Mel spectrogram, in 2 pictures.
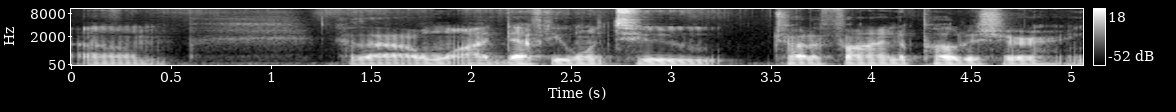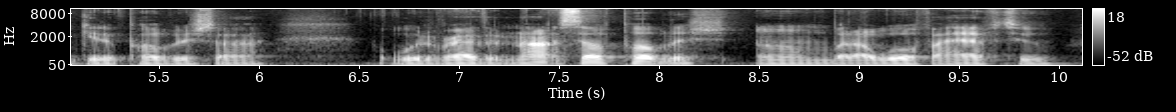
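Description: A man's voice: very deep voice, level tone, normal speed, gravelly, a little mellow. A young man, congested and with a sore throat, hosting a casual solo podcast and rambling with lots of fillers and restarts. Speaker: podcast host.

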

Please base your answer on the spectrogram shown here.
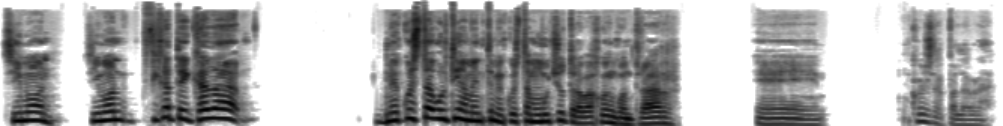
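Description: Mexican male podcast co-host, slightly high pitch but very soft-edged tone, informal and foul-mouthed storyteller. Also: unhurried, long pauses, no room sound, clean studio sound. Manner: informal, profanity-laden, acts out dialogue while telling anecdotes. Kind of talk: casual chat with slangy storytelling.

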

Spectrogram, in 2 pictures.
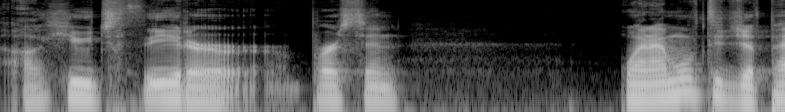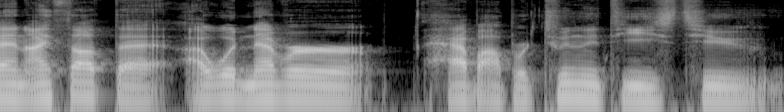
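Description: Chatty Chicago man with gravelly voice. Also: medium pitch, a bit bright. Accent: Midwest American with a slight Mexican tinge. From Chicago, United States. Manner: rambling, chatty, frequent restarts. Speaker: vlogger living in Japan. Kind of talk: casual personal vlog.

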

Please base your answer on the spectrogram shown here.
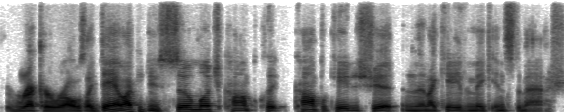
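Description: A man's voice: lowish voice, animated, fairly quick, a little mellow, no room sound, lo-fi sound. A man hosting a podcast in casual chat, self-deprecating and free with swearing. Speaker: podcast host.

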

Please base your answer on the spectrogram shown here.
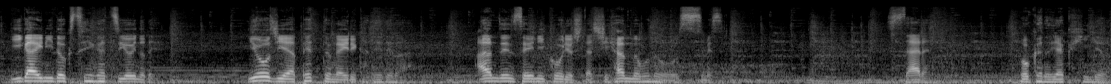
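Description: Man acting young male self-styled god, middle register, measured, self-important, audio-drama explainer. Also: mid-range voice, natural voice. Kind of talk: fan-made comedic audio drama.

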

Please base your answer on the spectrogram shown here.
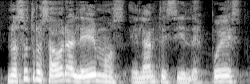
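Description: A man's voice: high-pitched, normal speed, darkish tone. A man with an Argentine accent explaining his views in a casual discussion, reflective and asking rhetorical questions. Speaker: discussion participant.

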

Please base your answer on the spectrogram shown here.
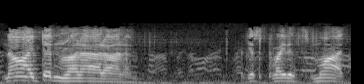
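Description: A man's voice: on the high side, moderate pace, sharp tone. An actor playing a cowardly young male bank robber who whines, stammers and pleads. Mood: nervous. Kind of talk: 1940s radio acting. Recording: dull old radio recording with hiss.

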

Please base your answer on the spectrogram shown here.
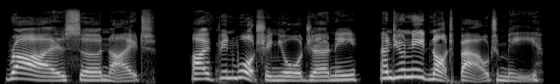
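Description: A woman's voice: medium pitch, big pitch swings, takes it slowly, pushed and bright, no echo, studio quality, heavily acted. A woman voicing a wise old male druid wizard in a storybook, solemn and formal. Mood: kindly, stately. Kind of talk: storybook character acting.

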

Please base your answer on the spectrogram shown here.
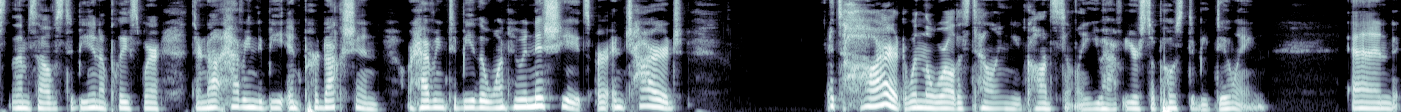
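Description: A woman's voice: lowish voice, a little mellow, dry recording, studio quality. A woman hosting a reflective solo podcast, earnest and self-deprecating, who laughs often and sounds congested. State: stuffy, congested. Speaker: podcast host.

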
